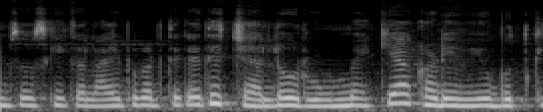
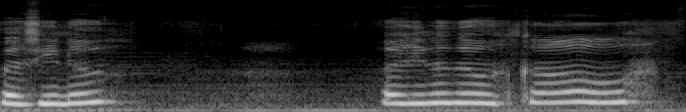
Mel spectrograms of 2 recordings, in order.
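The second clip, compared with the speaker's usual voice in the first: pitched-up call spoken through a yawn; 5 semitones higher than usual. Narrating a woman waking up and calling for someone missing, yawning. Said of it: "ऐसी उबासी लेते हुए".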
